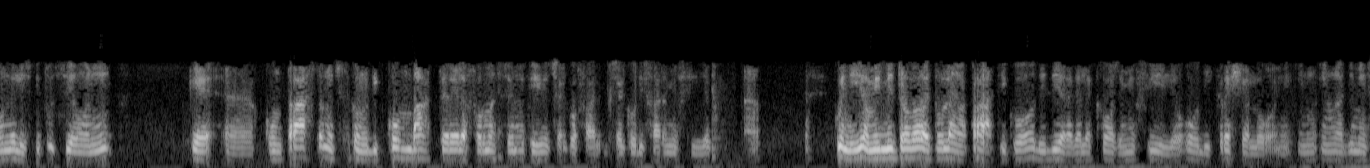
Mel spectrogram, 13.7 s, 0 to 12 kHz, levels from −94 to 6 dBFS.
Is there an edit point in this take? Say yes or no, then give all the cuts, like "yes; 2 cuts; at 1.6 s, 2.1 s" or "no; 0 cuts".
yes; 1 cut; at 7.1 s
